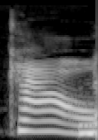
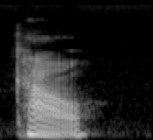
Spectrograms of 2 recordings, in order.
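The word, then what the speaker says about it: Cão: Yeah, it's C-A-O. It might just be pronounced Cao. – No, it's Cao. – Cao. – No, this was explained to me recently by somebody who speaks Portuguese. By the Portuguese explorer Diogo Cao,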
